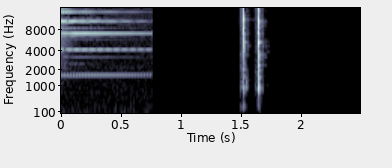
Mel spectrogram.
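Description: A bright metallic ding, struck once, whose ringing fades and is cut off sharply under a second in, then two quick clicks about a second and a half in, typical of an edited video-intro sound effect.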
